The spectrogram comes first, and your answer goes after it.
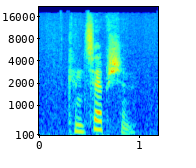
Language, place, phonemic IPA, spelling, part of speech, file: English, California, /kənˈsɛpʃən/, conception, noun, En-us-conception.ogg
- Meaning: 1. The act of conceiving 2. The state of being conceived; the beginning 3. The fertilization of an ovum by a sperm to form a zygote 4. The start of pregnancy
